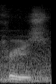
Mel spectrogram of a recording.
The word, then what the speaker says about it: Cruz: Carter, and then Cruz, like a boat cruise.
